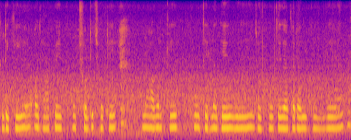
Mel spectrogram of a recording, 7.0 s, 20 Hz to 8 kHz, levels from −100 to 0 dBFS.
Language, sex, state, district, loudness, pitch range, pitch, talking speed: Hindi, female, Haryana, Charkhi Dadri, -17 LUFS, 195-210 Hz, 200 Hz, 160 wpm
